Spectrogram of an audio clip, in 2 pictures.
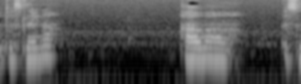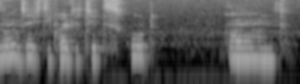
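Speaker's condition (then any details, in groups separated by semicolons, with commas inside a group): Spasticity from birth; multiple sclerosis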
